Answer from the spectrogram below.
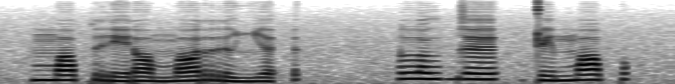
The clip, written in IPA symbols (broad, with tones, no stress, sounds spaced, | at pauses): m ɔ˧˥ p r ɪ˩˧ ɾ ɔ˩ m ɔ˧˥ r ʊ˩ ʎ ə˧˥ ʔ | lˠ u˥ ɡ ə˥ | ʈ ɪ˧ m ɔ˥ p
